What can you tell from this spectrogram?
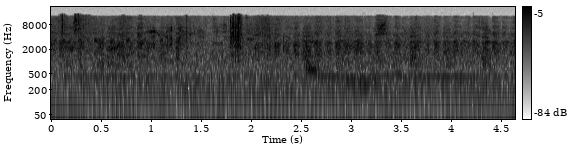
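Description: Police detection dogs panting, with one sharp click a little under two seconds in.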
